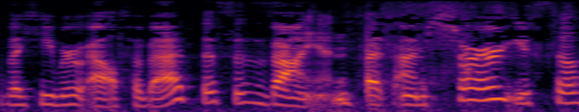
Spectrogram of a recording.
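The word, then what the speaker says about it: זין: If I were to spell it in English, we call that phonetically, it would be Z-A-Y-I-N, Zayin.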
